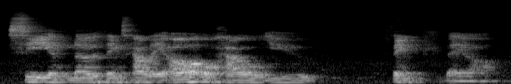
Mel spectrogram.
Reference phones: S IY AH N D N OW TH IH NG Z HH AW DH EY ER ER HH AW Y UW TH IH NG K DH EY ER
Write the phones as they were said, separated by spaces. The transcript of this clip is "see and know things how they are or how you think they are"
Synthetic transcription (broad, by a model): S IY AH N N OW TH IH NG Z HH AW DH EY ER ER HH AW Y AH TH IH NG K DH EY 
